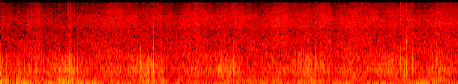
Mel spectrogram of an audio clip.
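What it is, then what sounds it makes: Cork board being scratched. Fingertips and nails scratch and rub the centre of a large, flat, solid speech-bubble-shaped cork board. The result is a steady, dry, bright rustling scratch with soft low rumble underneath. Slightly sharper scrapes rise out of it about once a second.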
